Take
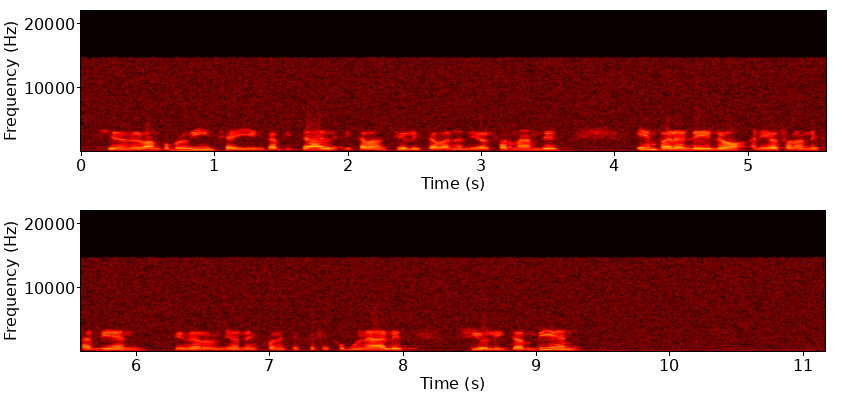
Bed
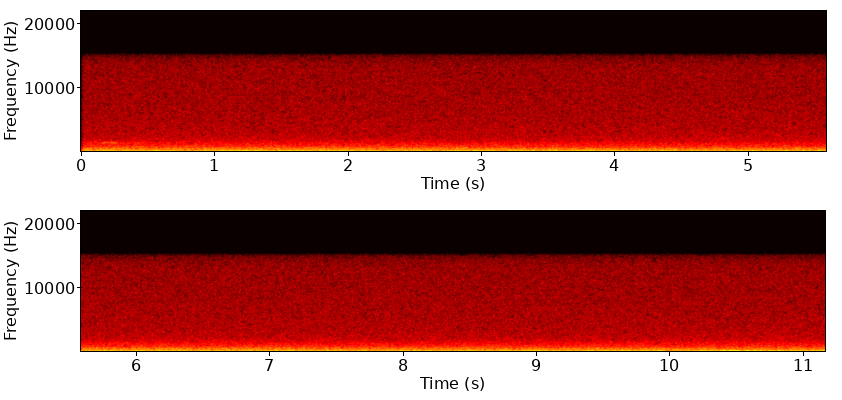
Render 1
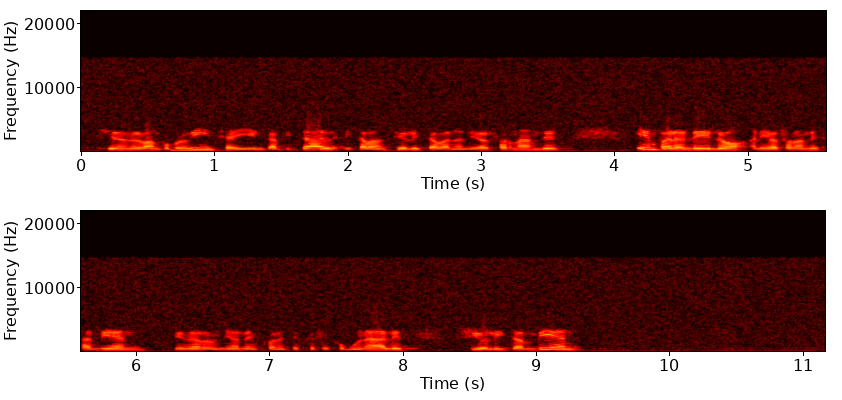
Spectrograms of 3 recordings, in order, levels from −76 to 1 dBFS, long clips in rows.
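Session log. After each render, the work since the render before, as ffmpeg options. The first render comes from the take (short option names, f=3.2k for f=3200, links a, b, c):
-af "afftdn=nr=6:nf=-47"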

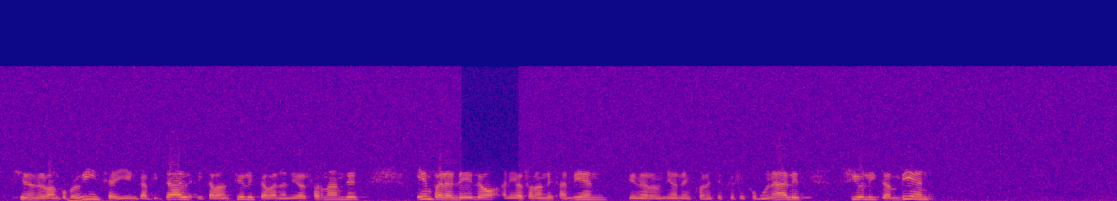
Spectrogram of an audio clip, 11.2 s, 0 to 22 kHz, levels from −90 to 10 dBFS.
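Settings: -filter_complex "[0:a]asettb=1/sr,asplit=3[a][b][c];[a]atrim=end=4.614[d];[b]atrim=start=4.61:end=5.19,asetpts=PTS-STARTPTS,afade=t=in:d=0.004:c=qsin,afade=t=out:st=0.576:d=0.004:c=qsin,acrossover=split=320 2400:gain=0.126 1 0.224[e][f][g];[e][f][g]amix=inputs=3:normalize=0[h];[c]atrim=start=5.186[i];[d][h]acrossfade=d=0.004:c1=hsin:c2=qsin[j];[j][i]acrossfade=d=0.004:c1=qsin:c2=hsin"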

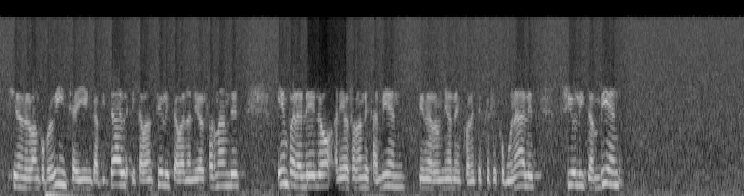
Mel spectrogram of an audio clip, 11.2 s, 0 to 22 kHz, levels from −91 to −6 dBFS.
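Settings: -filter_complex "[0:a]asplit=2[a][b];[b]acompressor=threshold=-36dB:ratio=6,volume=2dB[c];[a][c]amix=inputs=2:normalize=0,alimiter=limit=-20dB:level=0:latency=1:release=19"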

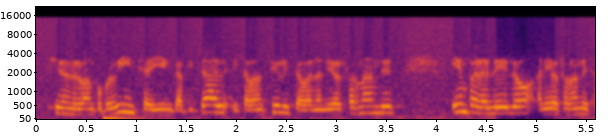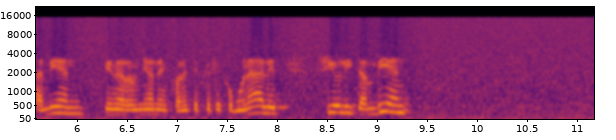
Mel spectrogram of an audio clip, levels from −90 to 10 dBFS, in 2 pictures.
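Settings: -af "volume=11.5dB"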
